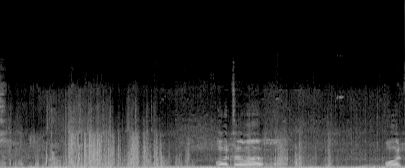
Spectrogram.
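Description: Wind buffeting the camera microphone on an exposed ridge, a steady low rumble with gusty rustling, broken by a short call from a man's voice about four and a half seconds in.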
